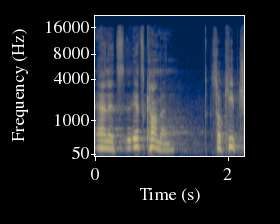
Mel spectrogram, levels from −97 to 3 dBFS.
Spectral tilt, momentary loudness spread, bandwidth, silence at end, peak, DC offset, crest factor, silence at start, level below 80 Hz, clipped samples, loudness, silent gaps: -6 dB/octave; 11 LU; 17 kHz; 0 s; -8 dBFS; under 0.1%; 22 dB; 0 s; -74 dBFS; under 0.1%; -28 LUFS; none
